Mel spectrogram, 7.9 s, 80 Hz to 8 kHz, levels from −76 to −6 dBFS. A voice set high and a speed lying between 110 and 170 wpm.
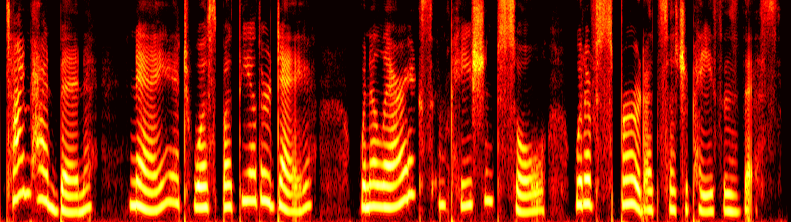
Yes: very high, 290 Hz; average, 160 wpm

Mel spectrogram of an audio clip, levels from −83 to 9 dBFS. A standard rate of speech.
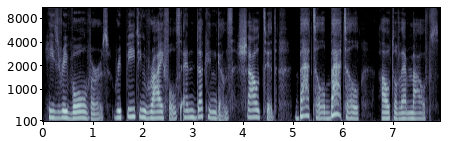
No: slow, 105 wpm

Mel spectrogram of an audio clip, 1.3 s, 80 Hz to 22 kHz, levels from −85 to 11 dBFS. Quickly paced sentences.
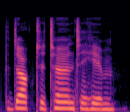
Yes: fast, 230 wpm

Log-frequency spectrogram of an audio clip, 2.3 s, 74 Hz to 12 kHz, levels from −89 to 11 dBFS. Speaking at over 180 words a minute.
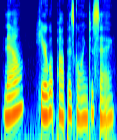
Yes: fast, 205 wpm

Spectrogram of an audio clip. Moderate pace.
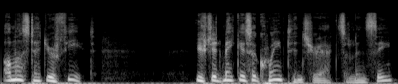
Yes: average, 165 wpm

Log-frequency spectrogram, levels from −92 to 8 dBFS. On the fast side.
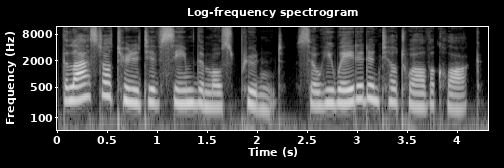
No: average, 180 wpm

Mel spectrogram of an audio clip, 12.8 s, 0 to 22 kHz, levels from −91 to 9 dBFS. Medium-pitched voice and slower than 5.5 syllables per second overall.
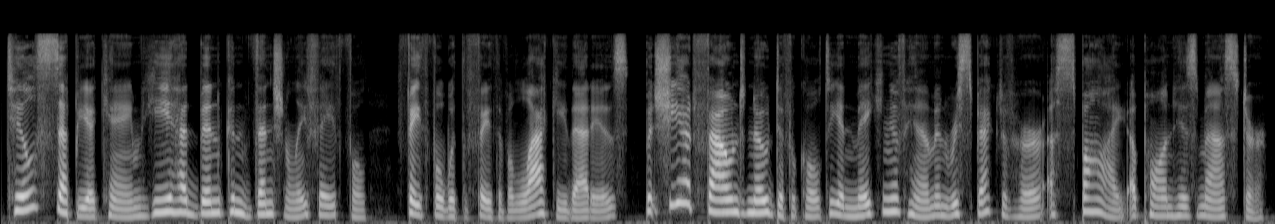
Yes: medium, 175 Hz; 4.2 syllables/s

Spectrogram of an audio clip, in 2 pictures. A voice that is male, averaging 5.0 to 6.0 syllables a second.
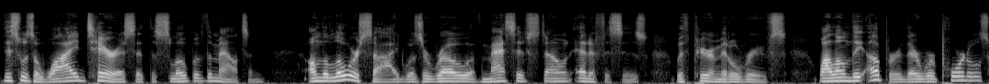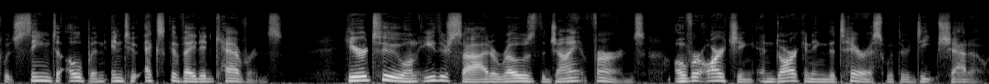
Yes: male; 5.3 syllables/s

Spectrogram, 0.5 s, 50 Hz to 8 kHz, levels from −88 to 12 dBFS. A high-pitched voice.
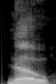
No: medium, 145 Hz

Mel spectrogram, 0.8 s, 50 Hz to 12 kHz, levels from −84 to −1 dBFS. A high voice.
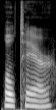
No: medium, 180 Hz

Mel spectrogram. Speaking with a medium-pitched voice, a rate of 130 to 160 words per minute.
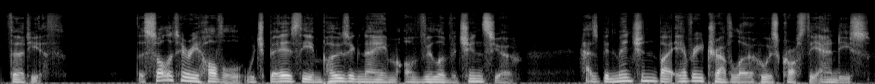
No: low, 120 Hz; average, 150 wpm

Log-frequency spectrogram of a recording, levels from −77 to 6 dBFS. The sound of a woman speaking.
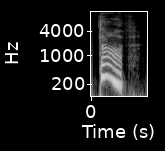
Yes: female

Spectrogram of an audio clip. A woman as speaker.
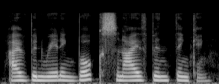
Yes: female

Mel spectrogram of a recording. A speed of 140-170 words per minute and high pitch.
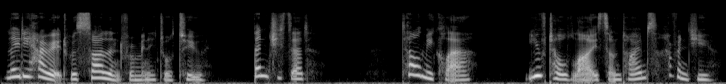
Yes: average, 165 wpm; very high, 270 Hz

